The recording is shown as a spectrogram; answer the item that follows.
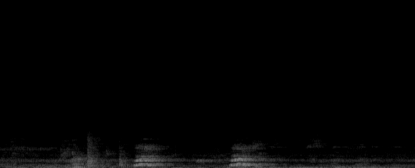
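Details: A dog barking endlessly: two short, rough barks about a second apart stand out over a murky background of low rumble and faint indistinct noise.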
